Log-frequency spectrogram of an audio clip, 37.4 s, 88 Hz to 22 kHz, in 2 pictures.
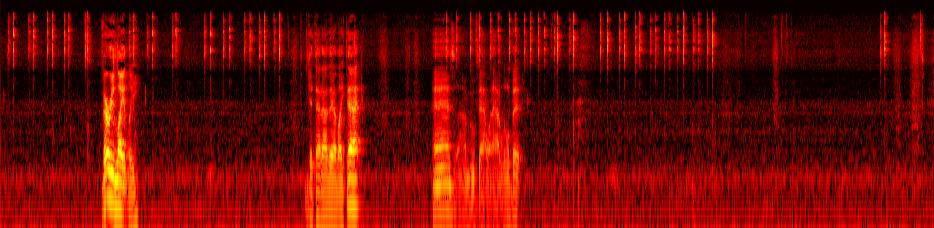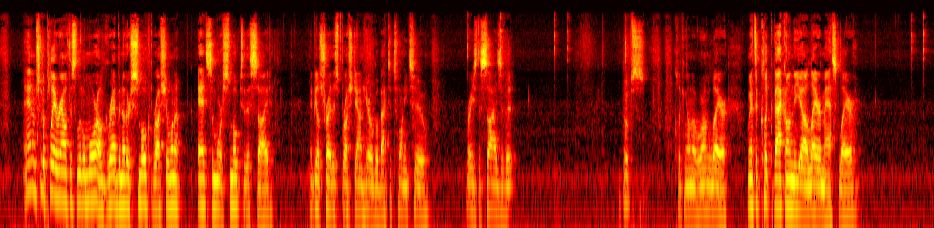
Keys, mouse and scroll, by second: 0.4 click, 2.0 click, 2.8 click, 3.2 click, 3.7 click, 4.4 click, 5.2-6.0 drag, 9.2 click, 12.2 click, 17.9 click, 20.5-21.6 scroll down 5, 23.8-24.2 scroll up 2, 24.4-24.8 scroll down 2, 25.2 scroll down 2, 25.8 click, 28.3 click, 30.0 click, 31.6 ctrl+z, 34.5 click, 37.1 click.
